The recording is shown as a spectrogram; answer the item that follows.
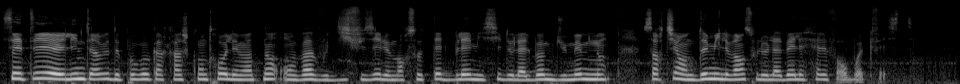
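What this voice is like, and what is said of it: English accent on English names. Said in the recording (French): “T'as vu mon accent anglais, ça allait cette fois?”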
